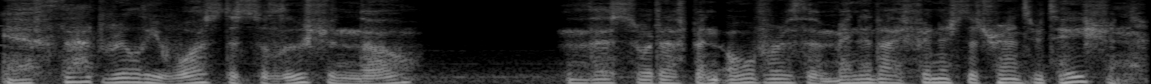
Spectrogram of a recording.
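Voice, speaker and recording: A man playing a calm young alchemist in a video game, measured, analytical and reassuring. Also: mid-range voice, a little hiss or hum, lightly acted. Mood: pensive. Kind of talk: video game drama acting. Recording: loud music behind the voice. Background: music.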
